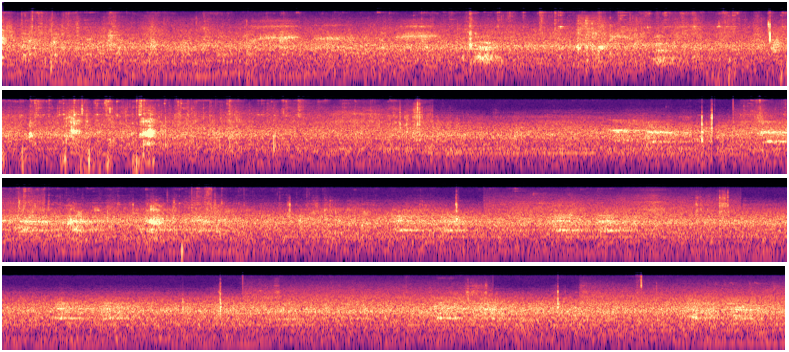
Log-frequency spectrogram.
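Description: A pit bull-type dog at play with a rubber toy, making occasional short vocal sounds amid scuffs and knocks, which are loudest in the first ten seconds.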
